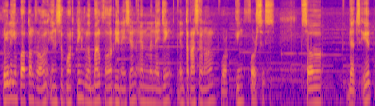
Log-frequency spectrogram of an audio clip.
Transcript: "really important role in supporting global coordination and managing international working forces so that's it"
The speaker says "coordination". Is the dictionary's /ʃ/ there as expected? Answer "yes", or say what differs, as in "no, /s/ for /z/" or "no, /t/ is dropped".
no, /s/ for /ʃ/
